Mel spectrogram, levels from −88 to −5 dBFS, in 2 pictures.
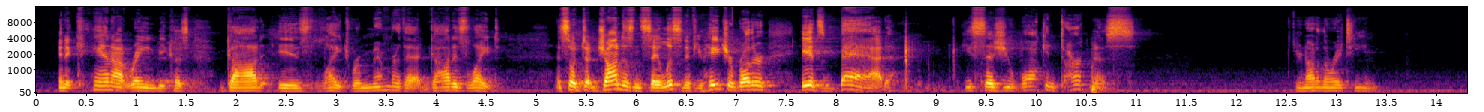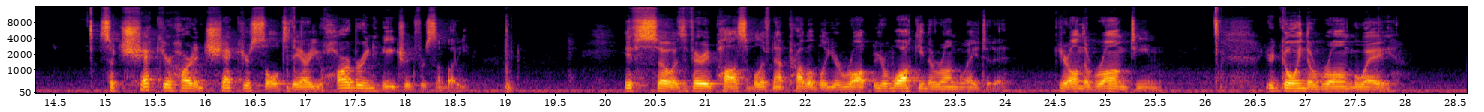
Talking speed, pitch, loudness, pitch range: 165 wpm, 115 Hz, -19 LUFS, 110-125 Hz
